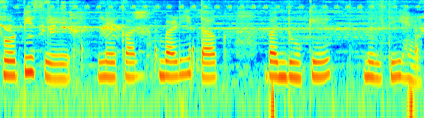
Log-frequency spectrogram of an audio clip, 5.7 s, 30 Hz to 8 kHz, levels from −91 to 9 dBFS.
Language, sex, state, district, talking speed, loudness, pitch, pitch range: Hindi, female, Madhya Pradesh, Umaria, 85 wpm, -16 LUFS, 215 Hz, 205-225 Hz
